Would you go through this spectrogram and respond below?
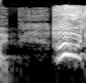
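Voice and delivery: high, loud mock groan of annoyance; exasperated groan. Embarrassed niece groaning about the smelly soup. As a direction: blurt out a fed-up groan.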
